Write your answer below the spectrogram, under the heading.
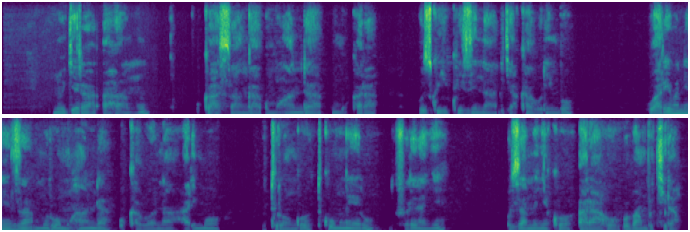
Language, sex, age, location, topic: Kinyarwanda, male, 18-24, Huye, government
